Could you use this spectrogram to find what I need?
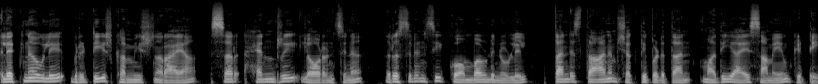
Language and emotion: Malayalam, neutral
